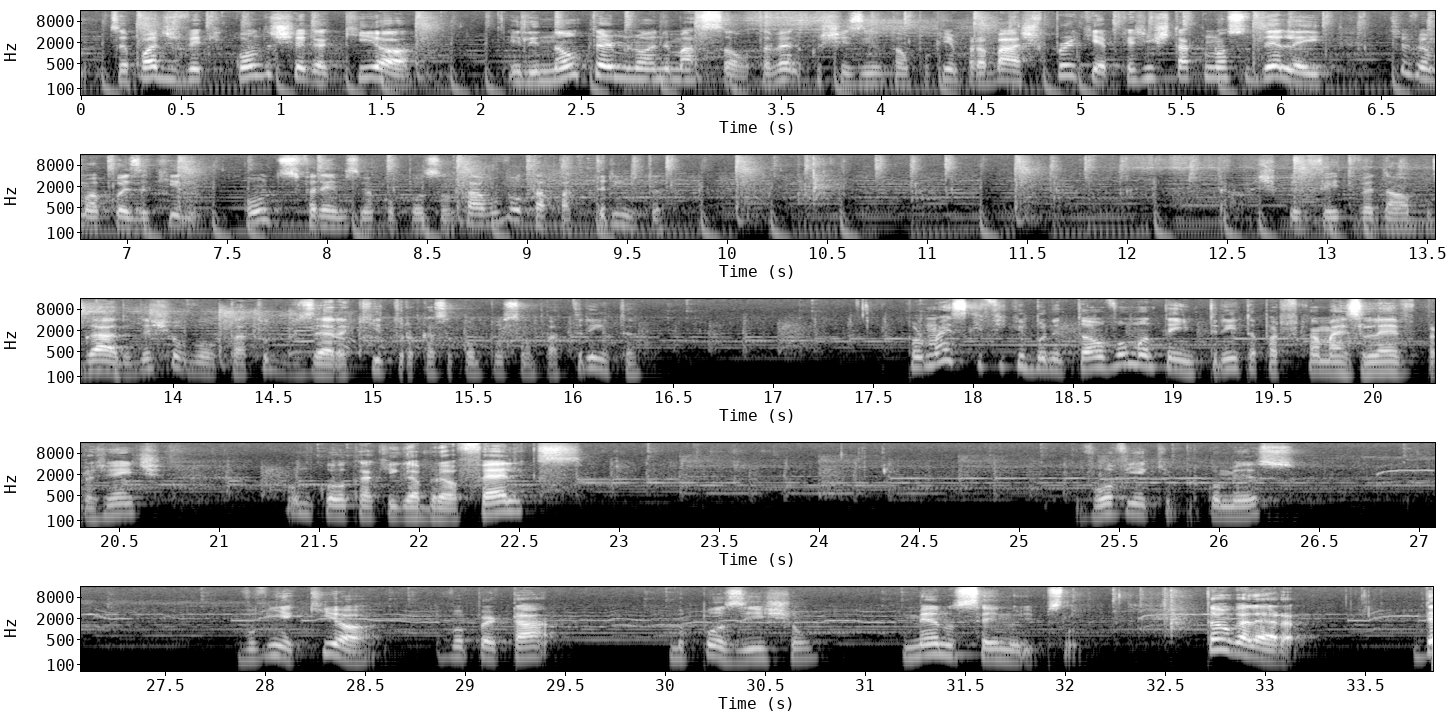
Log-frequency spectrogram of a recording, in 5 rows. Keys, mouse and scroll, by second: 6.5 ctrl+k, 9.4 ctrl+a, 9.8-10.7 typing, 14.1 Delete, 15.2 ctrl+k, 21.7-25.3 typing, 32.2-32.9 typing.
